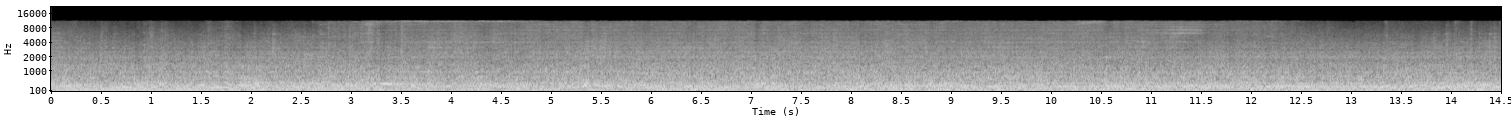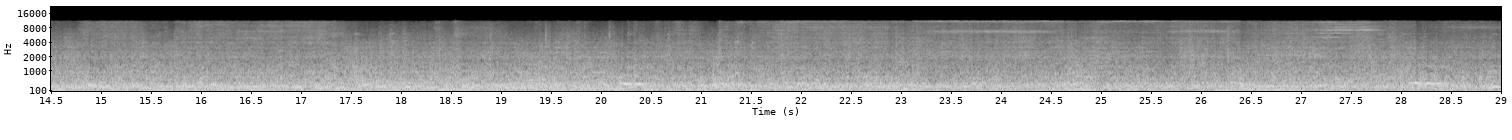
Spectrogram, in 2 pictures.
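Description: A single-car diesel railcar running along the line, heard from inside the driver's cab: a steady drone of engine and wheels on the rails, with a low engine hum that drops away about two seconds in. Brief faint high wheel squeals come in a few times, mostly in the second half, as the train takes curves.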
